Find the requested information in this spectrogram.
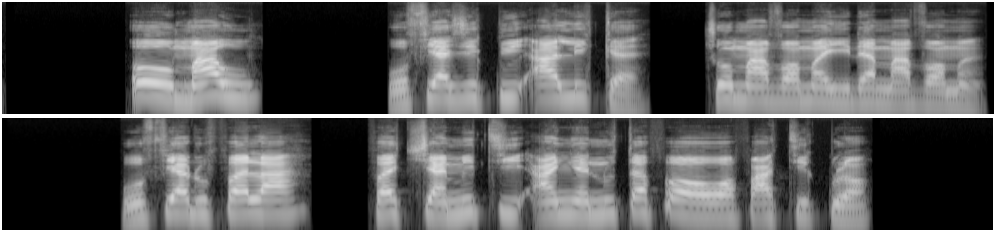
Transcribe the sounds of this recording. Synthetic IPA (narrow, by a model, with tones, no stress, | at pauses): o˦mã˦wu˦ | wo˨fi˦a˨zi˦ku˦i˦ʔa˦li˦kɛ̰˨ | t͡ʃo˦mã˨vɔ˦mɛ̃˦ji˨ɖɛ˦mã˨vɔ˨mɛ̰̃˨ | wo˨fi˦a˨ɖu˦ɸɛ˦la˦ | ɸɛ˦t͡ɕi˦a˨mĩ˦t̪i˦ʔa˨ɲɛ̃˦nũ˦t̪ɛ˦ɸɛ˦wɔ˨wɔ˦ɸa˦t̪i˦k͡plɔ̃˦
